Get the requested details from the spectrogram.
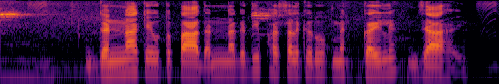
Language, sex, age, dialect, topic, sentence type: Magahi, male, 18-24, Western, agriculture, statement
